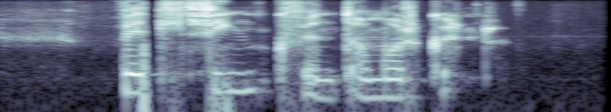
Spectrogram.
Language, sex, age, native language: Icelandic, female, 18-19, Icelandic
